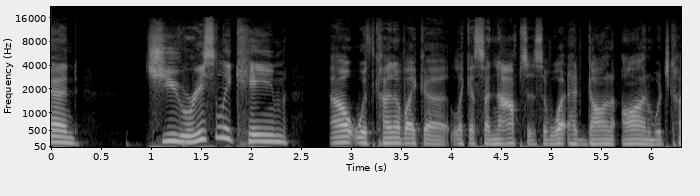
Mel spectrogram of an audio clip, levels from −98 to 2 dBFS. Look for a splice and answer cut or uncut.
uncut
